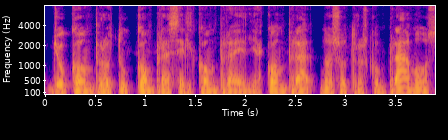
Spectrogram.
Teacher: the accent is happening on the second last syllable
